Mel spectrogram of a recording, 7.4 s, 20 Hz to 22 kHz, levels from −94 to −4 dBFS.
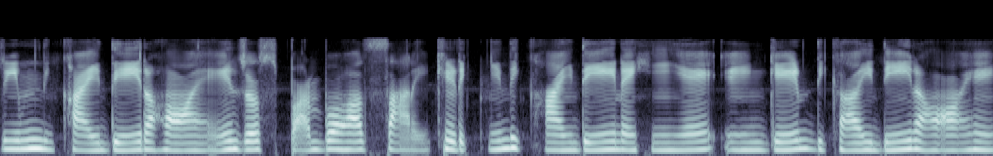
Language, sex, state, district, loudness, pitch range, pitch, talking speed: Hindi, female, Bihar, Vaishali, -18 LUFS, 190-210 Hz, 195 Hz, 155 wpm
